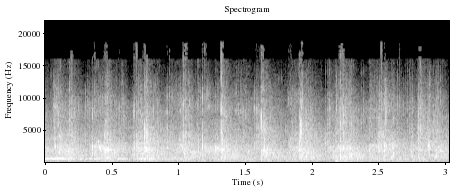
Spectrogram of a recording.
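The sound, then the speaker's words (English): Steady applause for a group of costumed children after their participation, a dense, even patter of many hands clapping throughout, without a break or obvious voices. “let's give all these children a good round of applause for all their participation”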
